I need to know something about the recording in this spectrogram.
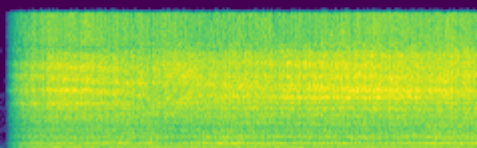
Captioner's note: machinery whirs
